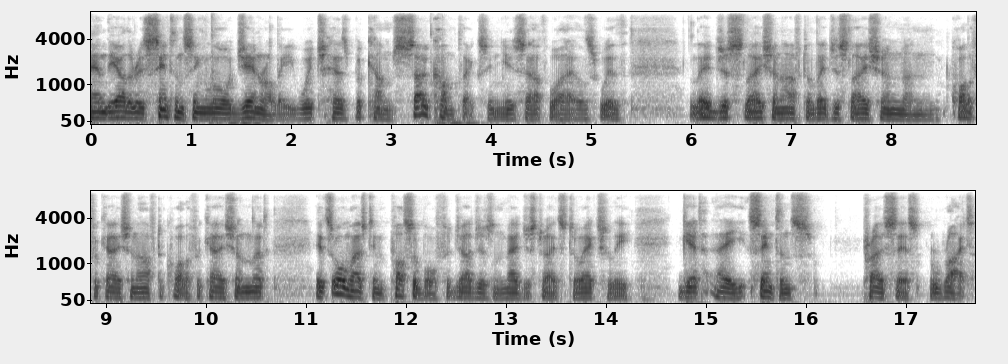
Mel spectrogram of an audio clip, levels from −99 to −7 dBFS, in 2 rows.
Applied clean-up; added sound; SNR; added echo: none; Slam; 20 dB; reverberation time 0.1 s.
